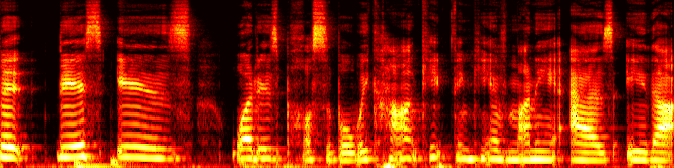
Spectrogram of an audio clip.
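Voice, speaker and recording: Bright, sharp, and animated, a woman speaks with an Australian accent. The recording is very clean, with a silent background. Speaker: spiritual business coach podcaster. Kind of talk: casual motivational monologue.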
